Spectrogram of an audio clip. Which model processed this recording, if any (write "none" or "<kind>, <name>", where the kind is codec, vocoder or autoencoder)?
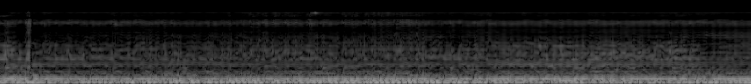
vocoder, BigVGAN v2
